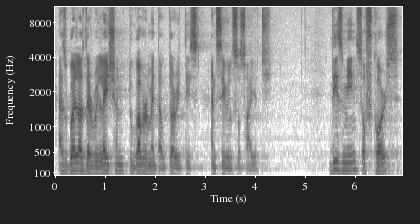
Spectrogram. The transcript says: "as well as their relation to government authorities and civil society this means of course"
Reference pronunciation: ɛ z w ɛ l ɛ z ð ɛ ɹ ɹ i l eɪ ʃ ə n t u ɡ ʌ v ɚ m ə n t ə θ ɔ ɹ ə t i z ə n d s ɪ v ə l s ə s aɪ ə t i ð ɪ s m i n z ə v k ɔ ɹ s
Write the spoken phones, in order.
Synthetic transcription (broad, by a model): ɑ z w ɛ l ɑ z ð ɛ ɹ ɹ i l eɪ ʃ ə n t u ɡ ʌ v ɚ m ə n t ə t ɔ ɹ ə t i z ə n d s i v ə l s ə s aɪ ə t i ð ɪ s m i n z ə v k ɔ ɹ s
